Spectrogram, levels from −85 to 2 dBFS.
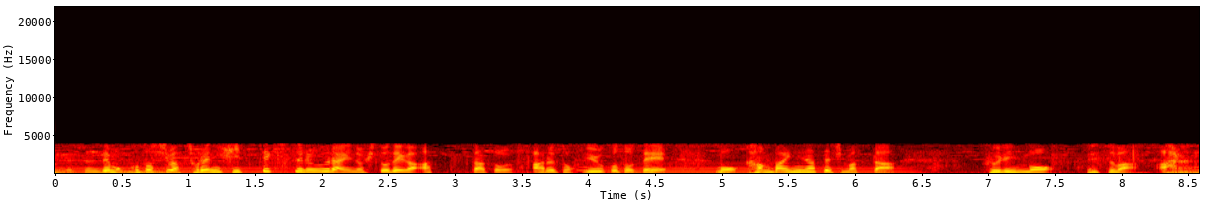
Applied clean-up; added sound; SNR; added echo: none; Wind instrument, woodwind instrument; 18 dB; none.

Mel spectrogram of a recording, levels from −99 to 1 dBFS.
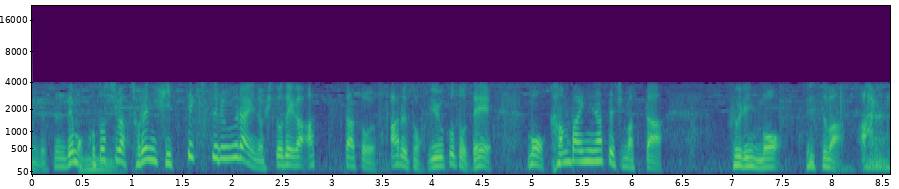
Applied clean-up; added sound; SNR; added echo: none; none; none; none.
